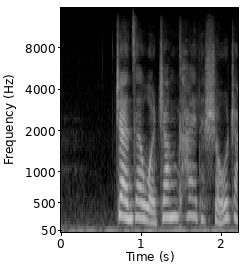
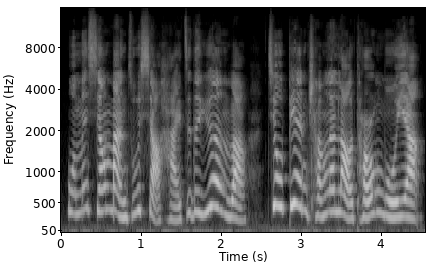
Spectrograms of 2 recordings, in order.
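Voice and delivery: light, higher, proud little voice; a pleased flower spirit teasing gently; dandelion spirit; 5 semitones higher than usual. Acted. Dandelion reminds the old man of his song, light and higher.

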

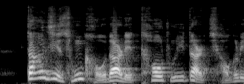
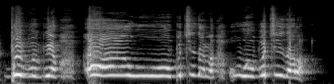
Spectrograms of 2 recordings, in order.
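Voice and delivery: high, loud panicked denial; terrified crying; 8 dB louder than usual. Acted. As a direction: beg off in terror. Terrified madwoman refusing.

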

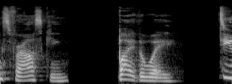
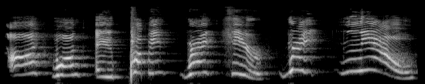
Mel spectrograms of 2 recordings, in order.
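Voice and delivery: pleading demand; 10 semitones higher than usual. Acted. Pigeon demands a puppy.

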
